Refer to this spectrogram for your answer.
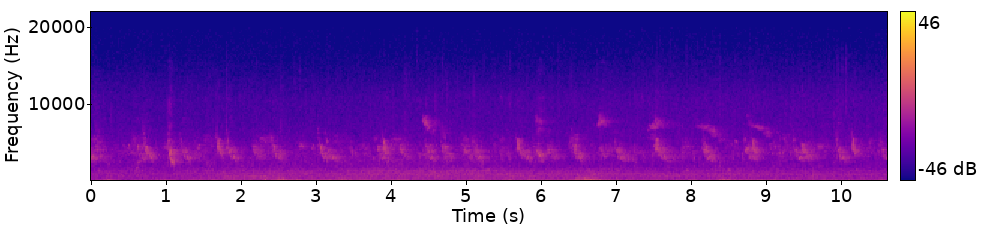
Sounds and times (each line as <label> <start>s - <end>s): light rain 0.0s - 10.6s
